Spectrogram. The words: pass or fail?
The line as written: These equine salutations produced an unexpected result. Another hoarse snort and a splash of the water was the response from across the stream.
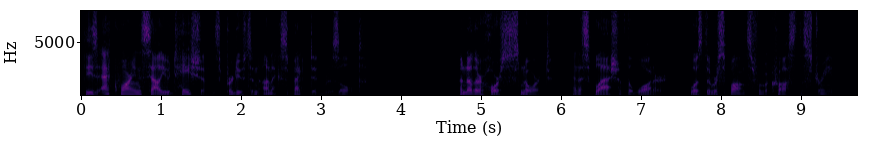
pass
